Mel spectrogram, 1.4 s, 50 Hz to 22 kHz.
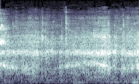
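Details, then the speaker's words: Silstar Edge 70 saltwater spinning reel, 4.0:1 gear ratio, ball bearings, cranked by hand: steady whirring gear noise with a faint high squeak from the handle; the bail trip is a bit noisy. "the bail trip Works a little bit noisy you can hear there's a little squeak from the handle there's a little bit of gear"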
